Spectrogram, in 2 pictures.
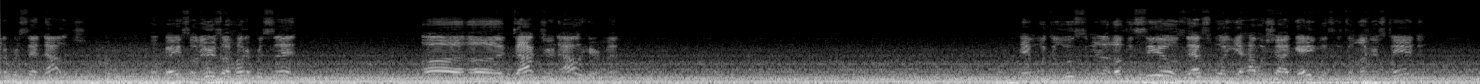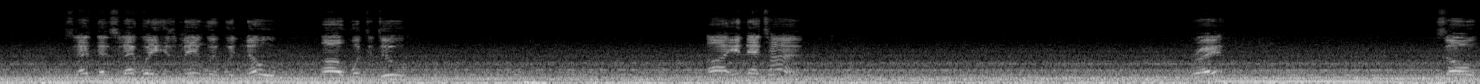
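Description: A car engine hums steadily while driving on a highway.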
